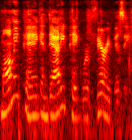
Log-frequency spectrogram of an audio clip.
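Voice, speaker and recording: Mother reading storybook: bright female voice, expressive, chatty asides to child, noticeable background noise. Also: fairly low pitch, moderate pace. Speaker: mother reading a picture book aloud. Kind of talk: animated storybook read-aloud to a child.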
